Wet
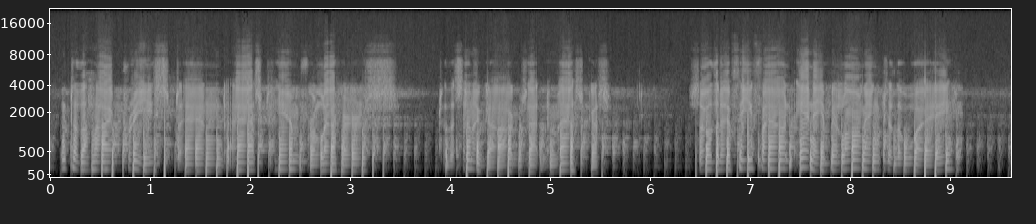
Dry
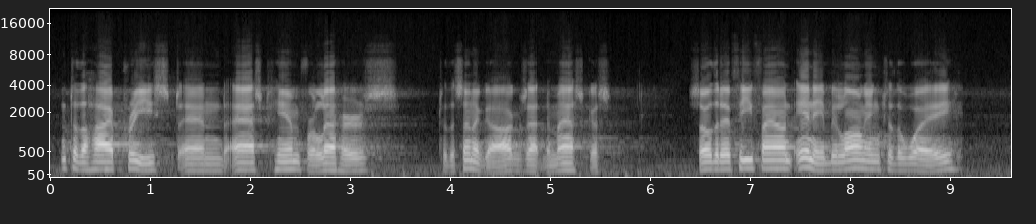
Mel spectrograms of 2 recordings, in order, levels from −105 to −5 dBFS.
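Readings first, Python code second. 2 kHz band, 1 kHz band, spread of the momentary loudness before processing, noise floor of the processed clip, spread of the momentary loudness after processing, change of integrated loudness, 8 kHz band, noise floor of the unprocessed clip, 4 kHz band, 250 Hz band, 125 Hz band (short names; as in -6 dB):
+4.5 dB, -3.5 dB, 10 LU, -56 dBFS, 11 LU, -2.5 dB, n/a, -68 dBFS, +3.5 dB, -9.5 dB, -7.5 dB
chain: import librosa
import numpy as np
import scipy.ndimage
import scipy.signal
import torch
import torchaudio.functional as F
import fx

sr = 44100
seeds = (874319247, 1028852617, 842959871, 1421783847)

y = fx.filter_lfo_highpass(x, sr, shape='saw_up', hz=9.6, low_hz=480.0, high_hz=2900.0, q=0.89)
y = fx.spectral_comp(y, sr, ratio=4.0)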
